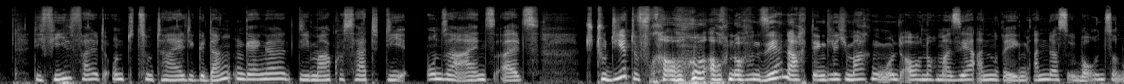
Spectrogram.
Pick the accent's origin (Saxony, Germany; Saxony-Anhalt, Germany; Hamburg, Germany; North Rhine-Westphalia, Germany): North Rhine-Westphalia, Germany; Cologne; ich komme aus Köln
